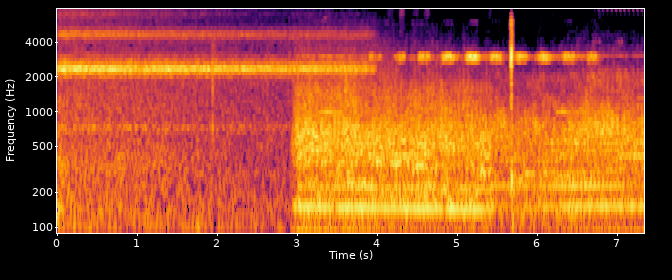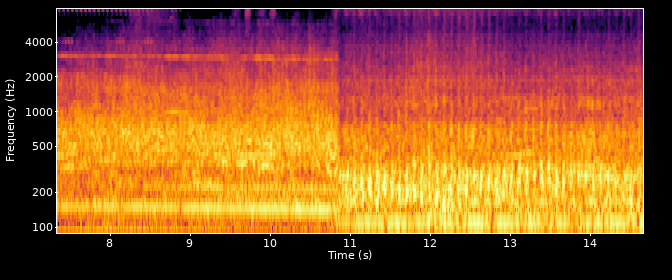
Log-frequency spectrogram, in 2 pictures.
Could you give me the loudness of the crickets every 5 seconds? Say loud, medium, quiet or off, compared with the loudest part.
loud, loud, off.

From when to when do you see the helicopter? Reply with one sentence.
You can hear the helicopter from 2.9 to 14.6 s.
